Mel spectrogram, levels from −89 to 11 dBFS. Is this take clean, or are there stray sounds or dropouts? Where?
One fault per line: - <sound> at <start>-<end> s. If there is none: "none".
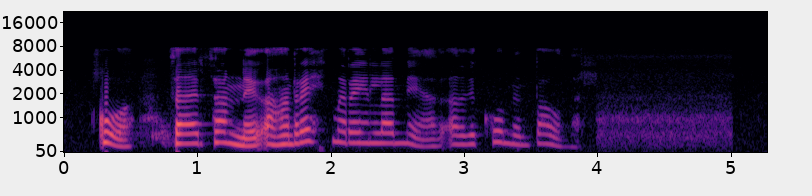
none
